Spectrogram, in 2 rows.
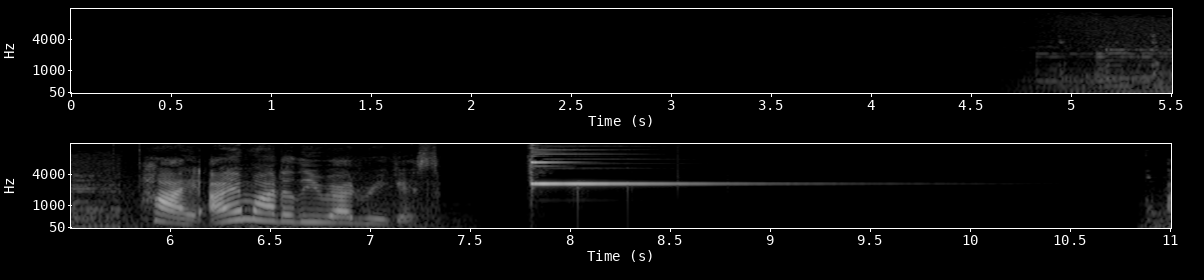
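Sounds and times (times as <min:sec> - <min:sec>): bright bell ding: 0:07.8 - 0:09.8.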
